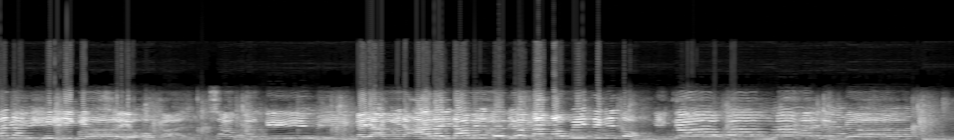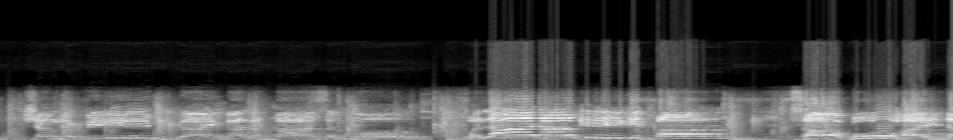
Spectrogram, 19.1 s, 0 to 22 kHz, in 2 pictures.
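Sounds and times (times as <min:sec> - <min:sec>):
woman singing into a microphone: 0:00.0 - 0:09.1, 0:09.8 - 0:19.0
drums: 0:00.0 - 0:19.0.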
